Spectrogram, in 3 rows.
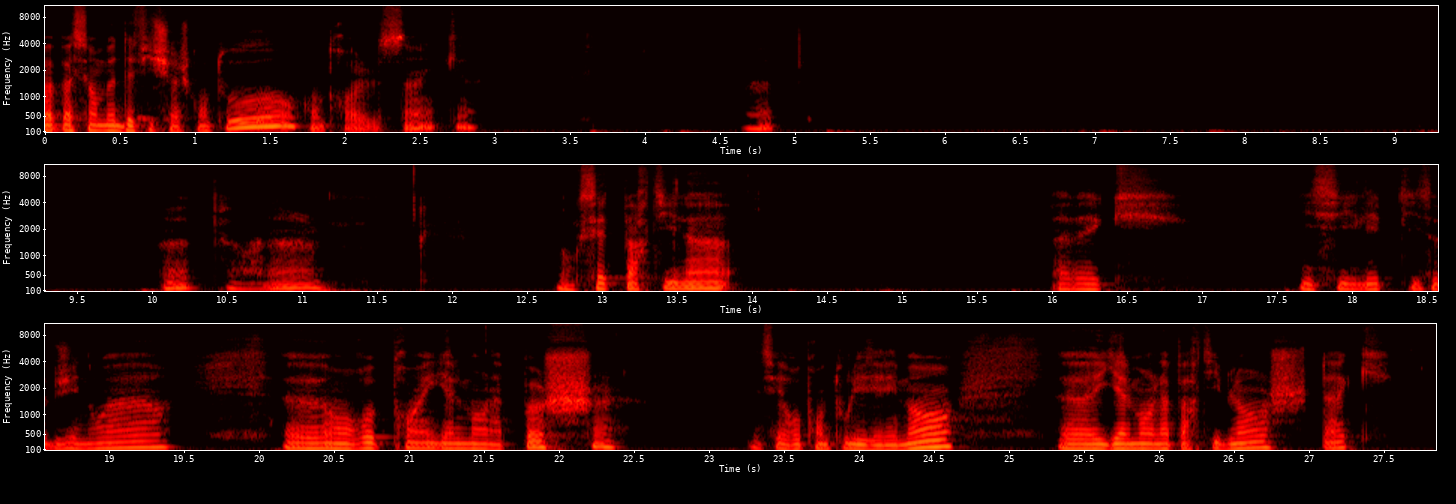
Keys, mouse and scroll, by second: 2.7 click, 3.8 middle click, 5.2-7.1 alt+drag, 8.2-9.2 alt+drag, 9.4-10.8 alt+drag, 10.9 alt+middle click, 12.8 click, 13.6 click, 15.7 shift+click, 16.3 shift+click, 17.5 shift+click, 18.3 shift+click, 19.5 middle click, 20.9 shift+click, 22.2 shift+click, 23.1 shift+click, 25.5 shift+middle click, 26.8 shift+click.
